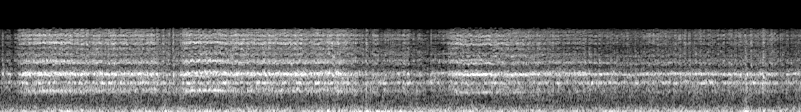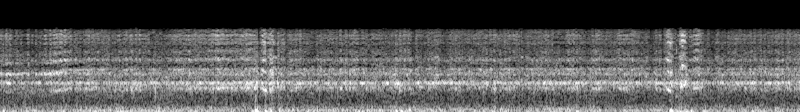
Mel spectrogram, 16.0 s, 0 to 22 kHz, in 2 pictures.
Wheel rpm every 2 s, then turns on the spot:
190, 190, 200, 190, 210, 230, 240, 230.
none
